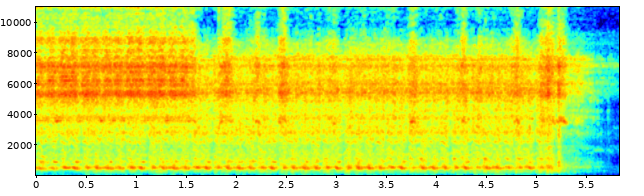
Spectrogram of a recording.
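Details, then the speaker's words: 1966 GMC half-ton, 250 inline six, sat at least two years, first start attempt: even starter cranking about three beats a second for five seconds, never firing; likely no spark because the HEI was not hooked up. "Oh, hold on. I probably ain't got no spark. I didn't hook up the HEI."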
